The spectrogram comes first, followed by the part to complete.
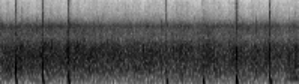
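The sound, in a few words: audience applause after a talk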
